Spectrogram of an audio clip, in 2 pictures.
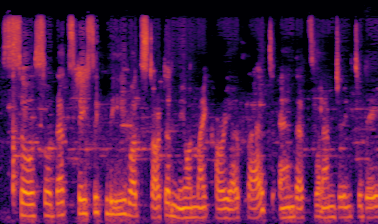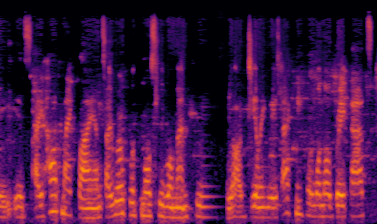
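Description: A lowish, gravelly woman's voice with a husky edge and a Hungarian accent. She is a native Hungarian speaker in her thirties, a guest on a podcast, and she explains things earnestly and at length with plenty of ums and you-knows. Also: normal speed, hardly any pauses, warm tone, faint music behind, low-quality recording. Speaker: guest, licensed esthetician. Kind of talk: podcast interview.

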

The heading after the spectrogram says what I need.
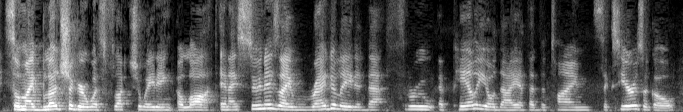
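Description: A woman with a Quebec French accent speaks as an interview guest, a native French speaker. She explains things earnestly and restarts her sentences often. She talks at an ordinary middle pitch. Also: steady tone, a little slow, hardly any pauses, rough recording. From Quebec, Canada. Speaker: guest, clinical nutritionist. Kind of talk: casual interview talk.

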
